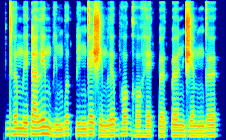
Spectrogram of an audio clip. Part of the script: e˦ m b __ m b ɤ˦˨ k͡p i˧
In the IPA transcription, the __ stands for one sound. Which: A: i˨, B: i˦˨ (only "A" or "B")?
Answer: A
